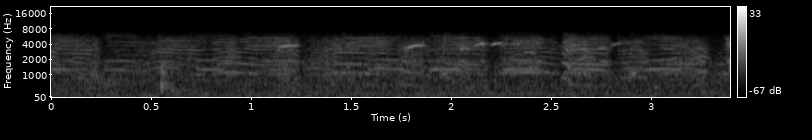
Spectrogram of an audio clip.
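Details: Male Society Finch song: drawn-out nasal notes broken by brief sharp accents and a few thin whistled slurs, repeated over about three seconds against faint bird chatter.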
